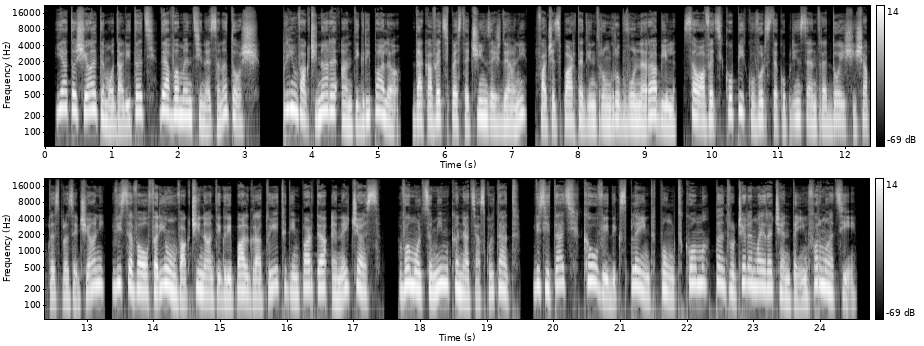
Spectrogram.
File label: Explainer eLearning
